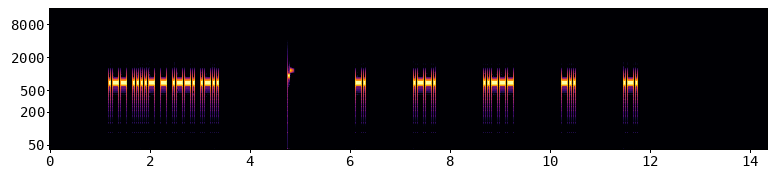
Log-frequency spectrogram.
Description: Morse code, heard as a keyed tone, about 32 wpm, spaced as for 13 wpm, 700 Hz. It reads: W4TPL NP2DR
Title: USA Call Signs - 5 Characters - 8x Character Spacing - 30wpm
